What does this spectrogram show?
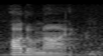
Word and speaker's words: Adonai: say the name Hashem but my Lord is pronounced Adonai and so whenever they would see the four letters yud he V or YH VH they would say Adonai as they read the biblical script instead of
